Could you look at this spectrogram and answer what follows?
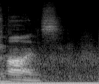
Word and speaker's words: Hans: The first words I listened to 40 Hans. I guess I'll ask, where's the name of that come from? So it's spelled right? Hans, but it's hands. It's just hands.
